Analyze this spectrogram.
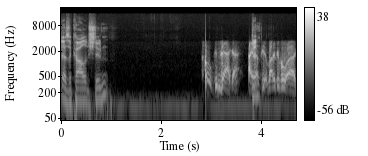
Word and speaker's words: Gonzaga: I I everyone goes every broadcaster says one or the other and it is Gonzaga correct yep yeah the ones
